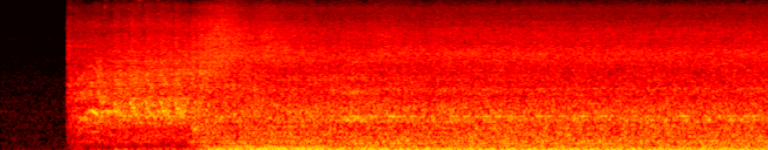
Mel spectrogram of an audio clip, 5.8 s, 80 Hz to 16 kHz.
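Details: 2005 Dodge Ram 3500 with 5.9 Cummins, after replacing the seized water pump, the belt tensioner with its melted pulley, and the fan belt: quick crank, then a steady, even diesel idle with no squeal or knock. Normal start and idle.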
